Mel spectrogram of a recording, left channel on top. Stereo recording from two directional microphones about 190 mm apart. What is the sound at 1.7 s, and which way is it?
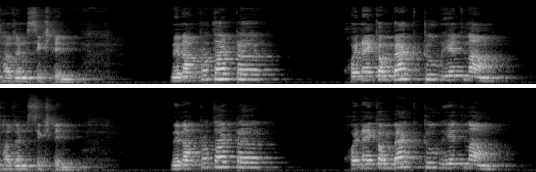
Speech, 25° left (ahead or behind).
